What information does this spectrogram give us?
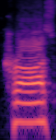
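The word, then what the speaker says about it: XROS: It's uh it's pronounced cross, but it looks like X Ross.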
